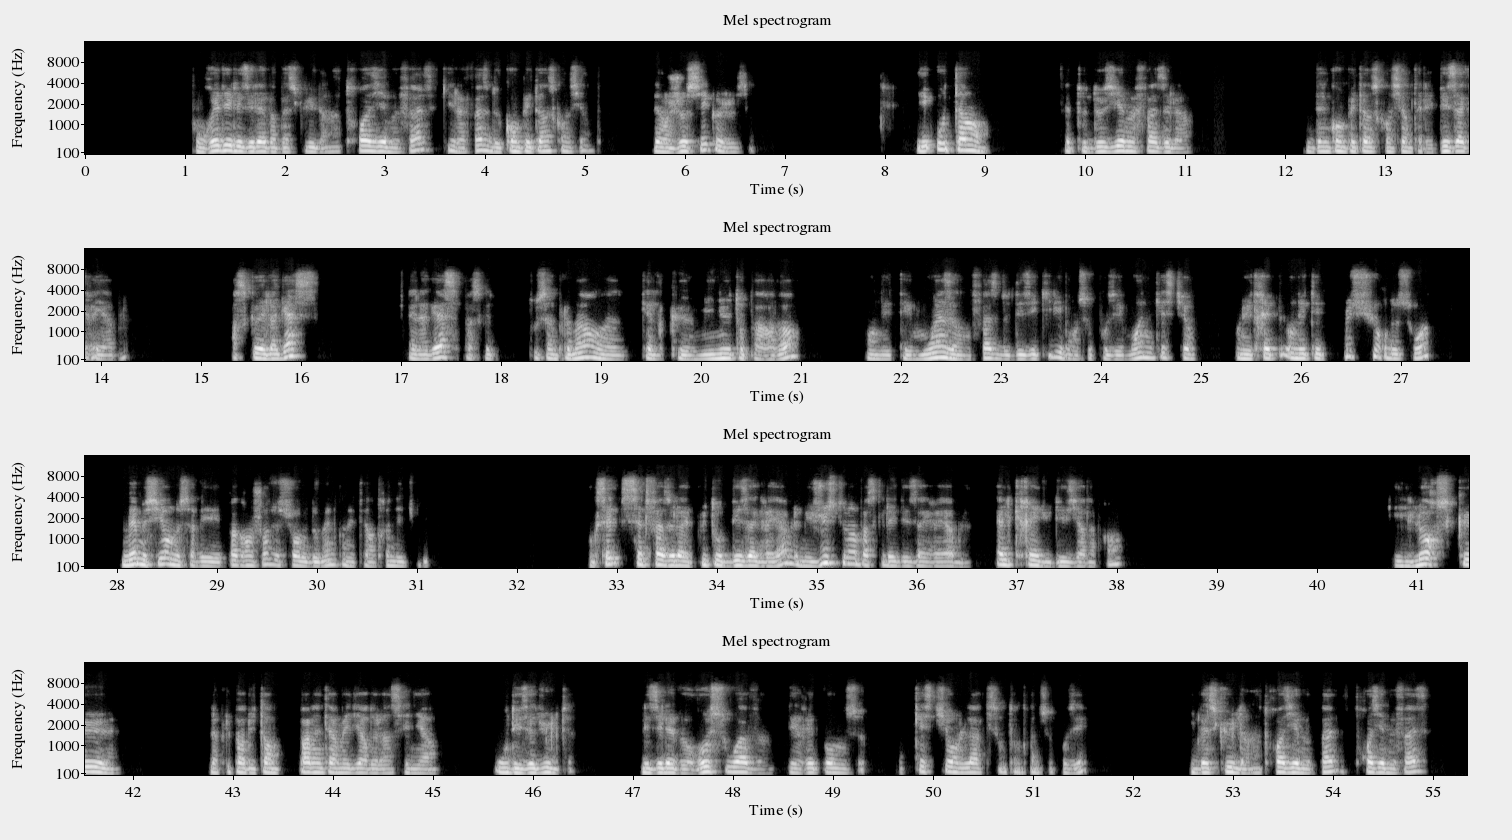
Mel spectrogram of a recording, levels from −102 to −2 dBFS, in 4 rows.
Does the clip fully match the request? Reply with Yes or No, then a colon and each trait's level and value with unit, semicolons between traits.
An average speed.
No: slow, 140 wpm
